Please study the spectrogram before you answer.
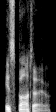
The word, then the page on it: esparto: British English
